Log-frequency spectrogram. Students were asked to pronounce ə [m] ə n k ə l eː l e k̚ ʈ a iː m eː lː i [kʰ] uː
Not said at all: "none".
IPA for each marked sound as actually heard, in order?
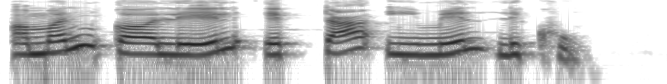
m, kʰ

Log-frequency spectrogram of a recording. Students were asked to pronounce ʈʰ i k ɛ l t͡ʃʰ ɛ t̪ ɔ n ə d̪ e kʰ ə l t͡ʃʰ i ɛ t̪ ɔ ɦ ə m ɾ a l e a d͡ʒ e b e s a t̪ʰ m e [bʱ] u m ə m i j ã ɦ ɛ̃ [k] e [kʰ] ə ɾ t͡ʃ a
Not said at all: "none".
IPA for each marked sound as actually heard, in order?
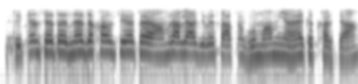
ɡʱ, k, kʰ

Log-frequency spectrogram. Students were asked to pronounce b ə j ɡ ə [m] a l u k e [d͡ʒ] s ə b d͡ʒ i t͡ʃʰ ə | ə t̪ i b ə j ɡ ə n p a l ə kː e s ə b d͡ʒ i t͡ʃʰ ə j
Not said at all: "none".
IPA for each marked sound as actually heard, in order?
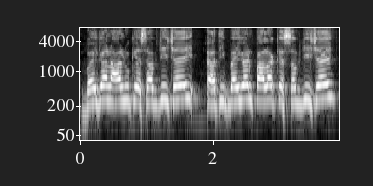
n, none

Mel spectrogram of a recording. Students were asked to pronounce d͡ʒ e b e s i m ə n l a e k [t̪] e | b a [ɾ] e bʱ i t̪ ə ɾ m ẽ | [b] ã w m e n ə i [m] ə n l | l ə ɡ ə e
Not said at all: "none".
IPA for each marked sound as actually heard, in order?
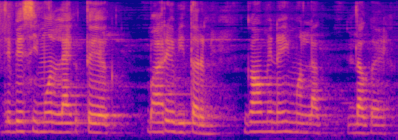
t̪, ɾ, ɡ, m

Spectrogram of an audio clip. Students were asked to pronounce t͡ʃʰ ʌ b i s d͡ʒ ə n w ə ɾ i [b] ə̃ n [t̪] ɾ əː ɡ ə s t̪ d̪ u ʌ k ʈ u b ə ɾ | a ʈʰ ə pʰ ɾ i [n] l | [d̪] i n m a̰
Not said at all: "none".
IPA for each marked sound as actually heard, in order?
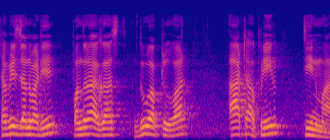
p, d̪, none, t̪

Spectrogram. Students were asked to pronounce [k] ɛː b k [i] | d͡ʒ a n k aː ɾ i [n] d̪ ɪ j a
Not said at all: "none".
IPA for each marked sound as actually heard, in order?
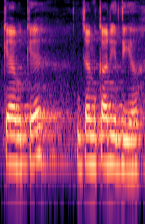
k, e, none

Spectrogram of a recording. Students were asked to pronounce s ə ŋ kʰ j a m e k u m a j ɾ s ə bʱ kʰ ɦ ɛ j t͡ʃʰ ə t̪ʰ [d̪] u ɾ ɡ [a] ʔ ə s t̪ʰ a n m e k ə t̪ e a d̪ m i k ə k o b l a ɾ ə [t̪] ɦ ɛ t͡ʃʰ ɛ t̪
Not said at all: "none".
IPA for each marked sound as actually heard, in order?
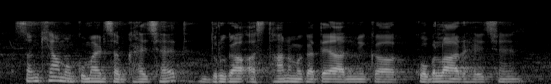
d̪, a, none

